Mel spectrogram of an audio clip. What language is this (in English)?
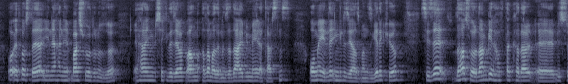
Turkish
